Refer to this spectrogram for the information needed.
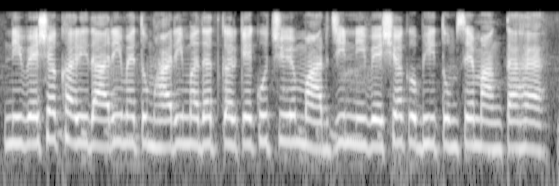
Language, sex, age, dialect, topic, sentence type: Hindi, female, 18-24, Marwari Dhudhari, banking, statement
